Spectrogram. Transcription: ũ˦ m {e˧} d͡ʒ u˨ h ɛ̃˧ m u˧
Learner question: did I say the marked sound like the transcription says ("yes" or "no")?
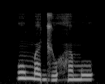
no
